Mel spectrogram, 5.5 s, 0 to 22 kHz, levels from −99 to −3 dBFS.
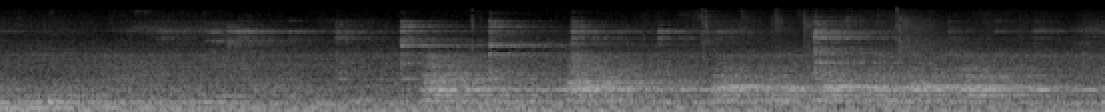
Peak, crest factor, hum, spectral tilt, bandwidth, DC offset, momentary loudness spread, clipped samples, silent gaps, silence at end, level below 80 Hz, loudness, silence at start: -30 dBFS; 16 dB; none; -5 dB/octave; 16 kHz; under 0.1%; 7 LU; under 0.1%; none; 0 s; -56 dBFS; -46 LUFS; 0 s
